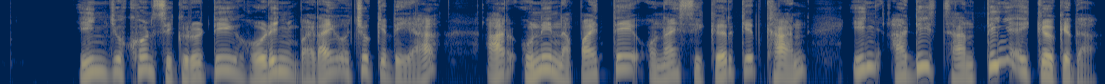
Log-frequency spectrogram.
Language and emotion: Santali, happy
